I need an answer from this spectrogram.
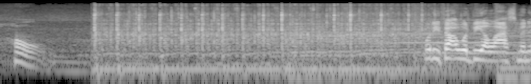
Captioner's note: machine whirring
